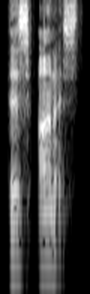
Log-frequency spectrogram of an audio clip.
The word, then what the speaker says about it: dishonest: G is silent. Dishonest.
